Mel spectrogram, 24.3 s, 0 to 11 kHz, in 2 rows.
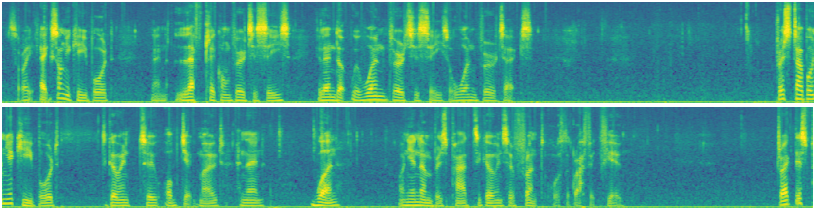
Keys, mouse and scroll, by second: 0.5 x, 11.8 Tab, 16.9 KP_1, 23.3 click.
